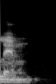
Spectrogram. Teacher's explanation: the final pa and ba sound, they don't get uttered. Our, our actual utterance ends in ma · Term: elision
